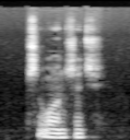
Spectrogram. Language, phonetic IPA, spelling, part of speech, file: Polish, [pʃɨˈwɔ̃n͇t͡ʃɨt͡ɕ], przyłączyć, verb, LL-Q809 (pol)-przyłączyć.wav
